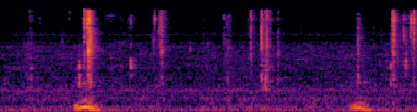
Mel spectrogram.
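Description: A person chewing a bite of grilled balut, with scattered small clicks and crunches from the firm, hard part of the egg. Two short hummed 'mm's come about a second in and near the end.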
